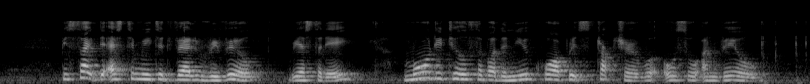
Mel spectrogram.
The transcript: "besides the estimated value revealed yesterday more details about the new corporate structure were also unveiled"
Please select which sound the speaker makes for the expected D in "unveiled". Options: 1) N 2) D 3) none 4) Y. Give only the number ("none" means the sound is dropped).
3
